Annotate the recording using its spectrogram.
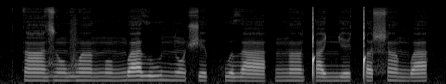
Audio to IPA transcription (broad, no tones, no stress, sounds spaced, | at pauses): t ã z õ v ɐ̃ ŋ õ ŋʷ a ð u ɲ õ ʃ e kʷʰ ə ð a | ŋ ɐ̃ ǃ a ɲ e ǃ ɐ ɬ ɐ̃ ŋʷ a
